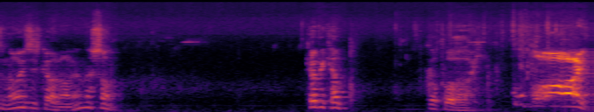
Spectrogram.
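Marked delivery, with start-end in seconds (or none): 3.1-3.4 high, loud recall call to the dog. Real, not acted. Trainer recalling his dog. 5.1-5.9 excited praise. Real, not acted. Praising dog, much higher and louder.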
